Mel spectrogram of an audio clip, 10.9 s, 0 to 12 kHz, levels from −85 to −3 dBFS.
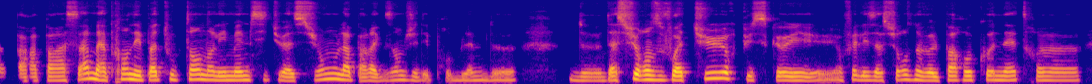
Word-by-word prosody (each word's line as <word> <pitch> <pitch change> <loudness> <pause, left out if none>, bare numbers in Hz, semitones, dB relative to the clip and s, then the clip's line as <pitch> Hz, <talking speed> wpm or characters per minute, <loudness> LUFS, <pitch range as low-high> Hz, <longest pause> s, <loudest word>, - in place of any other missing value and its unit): par 145 - -7
rapport 150 +1 -4
à 160 0 -2
ça, 205 +7 -1
mais 205 -4 +5
après, 170 +5 -1
on - - +4
n'est 185 -4 +6
pas 170 0 +3
tout 185 +4 -5
le 180 - -7
temps 195 +2 +2
dans 185 -2 +2
les 165 -1 +2
mêmes 170 +1 +2
situations. 170 +5 -2
Là, 190 -4 +3
par 150 -3 -3
exemple, 160 +5 -4
j'ai 160 -3 -7
des - - -9
problèmes 80 +1 -9
de 85 +1 -7 0.5
de 155 -3 -5
d'assurance 180 +4 +4
voiture 225 +8 +3
puisqu'i 155 -3 -1
heu, - - -8
en - - -10
fait, 185 - -5
les 165 -1 -2
assurances 175 +4 -2
ne 180 - +1
veulent 155 -1 +2
pas 170 +3 0
reconnaître, 170 0 -2
heu, 160 0 -4
165 Hz, 205 wpm, -20 LUFS, 155-180 Hz, 0.5 s, n'est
